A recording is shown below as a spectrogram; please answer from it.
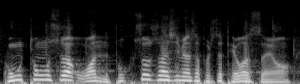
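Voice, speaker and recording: A male math teacher giving a lively classroom lecture, often checking in with his students. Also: a little high, fairly quick, muffled recording.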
